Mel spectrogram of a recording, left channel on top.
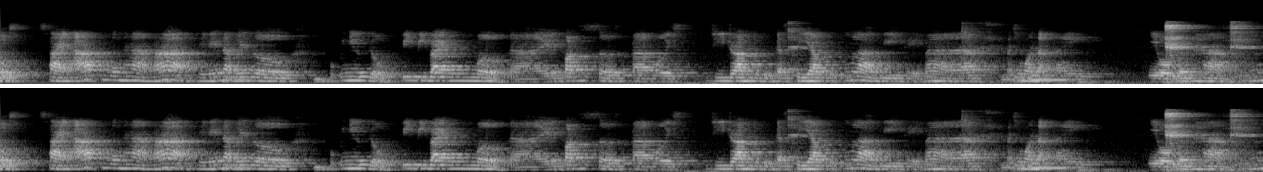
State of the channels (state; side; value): noise; left; hum, 28 dB below the sound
